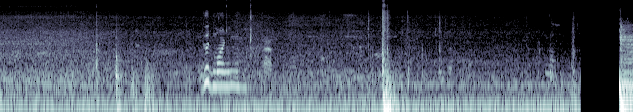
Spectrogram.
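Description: A van engine hums steadily from inside the van.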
